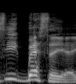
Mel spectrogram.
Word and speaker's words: Gbese: The reason why that's funny, you see Gbese, you know Burna Boy does that song. Gbese. Yeah, buddy. Yeah. It's spelled G-B-E-S-E.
